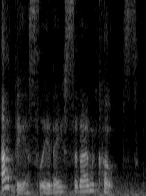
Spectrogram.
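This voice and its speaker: A woman as a bossy, slow-talking know-it-all storybook cat. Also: mid-range voice, sing-song, bright, forceful tone, husky, pitched below the performer's own voice, heavily acted. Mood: sure, instructive. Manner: emphatic, drawn-out pronouncements. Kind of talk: children's storybook read-aloud.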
